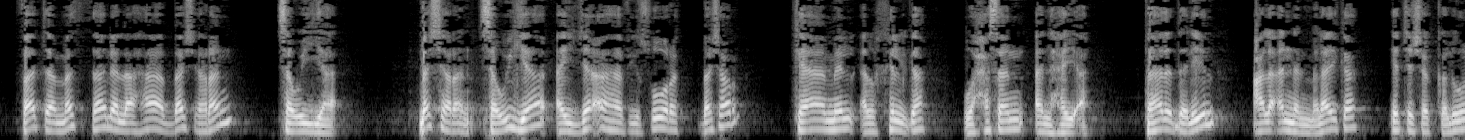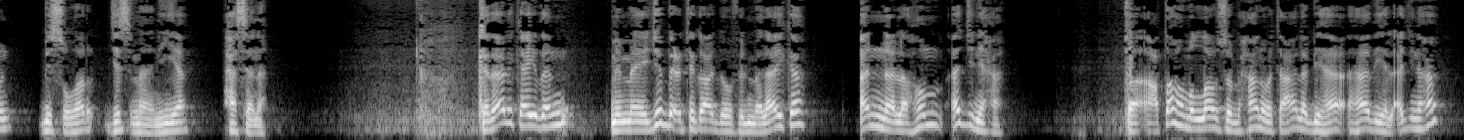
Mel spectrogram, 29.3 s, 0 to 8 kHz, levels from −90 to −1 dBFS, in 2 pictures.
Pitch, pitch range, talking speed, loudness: 150 Hz, 130-165 Hz, 85 wpm, -16 LUFS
